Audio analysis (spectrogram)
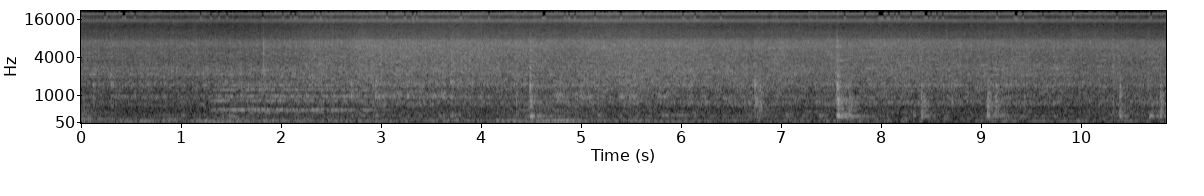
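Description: Mango pieces sizzle steadily in a little pre-heated oil while making a Kerala mixed mango pickle, a continuous hiss at moderate level punctuated by occasional sharp clicks of stirring.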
